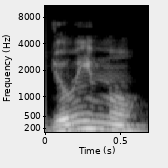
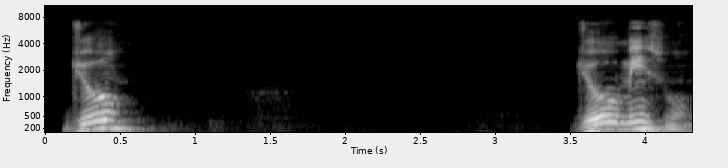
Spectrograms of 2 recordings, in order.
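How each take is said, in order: First: "Yo mismo" with "Yo" stressed; emphasis on yo. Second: "yo" raised and louder, stressed; emphasis on yo. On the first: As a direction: stress "Yo" on the repeat. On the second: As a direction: lean hard on "yo mismo". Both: Shown as a demonstration. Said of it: "Aquí un énfasis".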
